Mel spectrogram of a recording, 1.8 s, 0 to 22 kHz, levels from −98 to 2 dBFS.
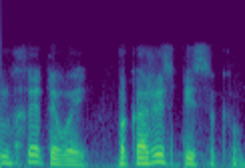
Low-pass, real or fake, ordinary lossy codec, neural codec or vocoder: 7.2 kHz; fake; Opus, 16 kbps; codec, 16 kHz, 4 kbps, FunCodec, trained on LibriTTS, 50 frames a second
